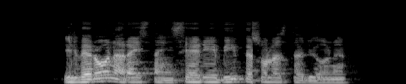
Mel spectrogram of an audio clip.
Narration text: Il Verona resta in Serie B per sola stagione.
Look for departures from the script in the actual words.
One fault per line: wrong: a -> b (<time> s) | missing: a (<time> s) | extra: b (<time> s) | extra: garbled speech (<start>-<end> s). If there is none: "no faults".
no faults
